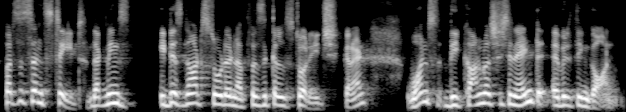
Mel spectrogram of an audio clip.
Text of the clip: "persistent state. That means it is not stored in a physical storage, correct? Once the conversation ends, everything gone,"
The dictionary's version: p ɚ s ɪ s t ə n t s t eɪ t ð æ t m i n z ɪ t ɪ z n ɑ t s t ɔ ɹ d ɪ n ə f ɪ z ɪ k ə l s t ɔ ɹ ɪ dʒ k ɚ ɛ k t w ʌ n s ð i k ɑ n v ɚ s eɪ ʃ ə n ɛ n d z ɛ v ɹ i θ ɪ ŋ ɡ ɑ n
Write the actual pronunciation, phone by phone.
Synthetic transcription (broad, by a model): p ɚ s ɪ s t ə n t s t eɪ t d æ t m i n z ɪ t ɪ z n ɑ t s t ɔ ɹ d ɪ n ə f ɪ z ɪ k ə l s t ɔ ɹ ɪ dʒ k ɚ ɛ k t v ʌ n s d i k ɑ n v ɚ s eɪ ʃ ə n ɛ n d ɛ v ɹ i t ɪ ŋ ɡ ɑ n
